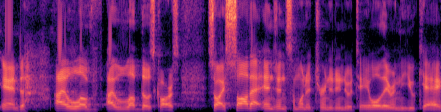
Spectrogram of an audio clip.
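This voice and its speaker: At a very fast pace, a man talks with a medium pitch and fairly even intonation. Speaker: car enthusiast vlogger and property developer. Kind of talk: casual vlog tour.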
